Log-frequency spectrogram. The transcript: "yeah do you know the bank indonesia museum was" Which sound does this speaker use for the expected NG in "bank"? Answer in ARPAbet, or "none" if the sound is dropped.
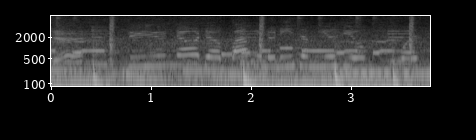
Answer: none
